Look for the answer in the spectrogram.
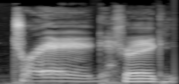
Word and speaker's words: Treag: Yeah, and it's spelled like T-R-A-E-G? – T-R-E-A-G, yeah. – Treg.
